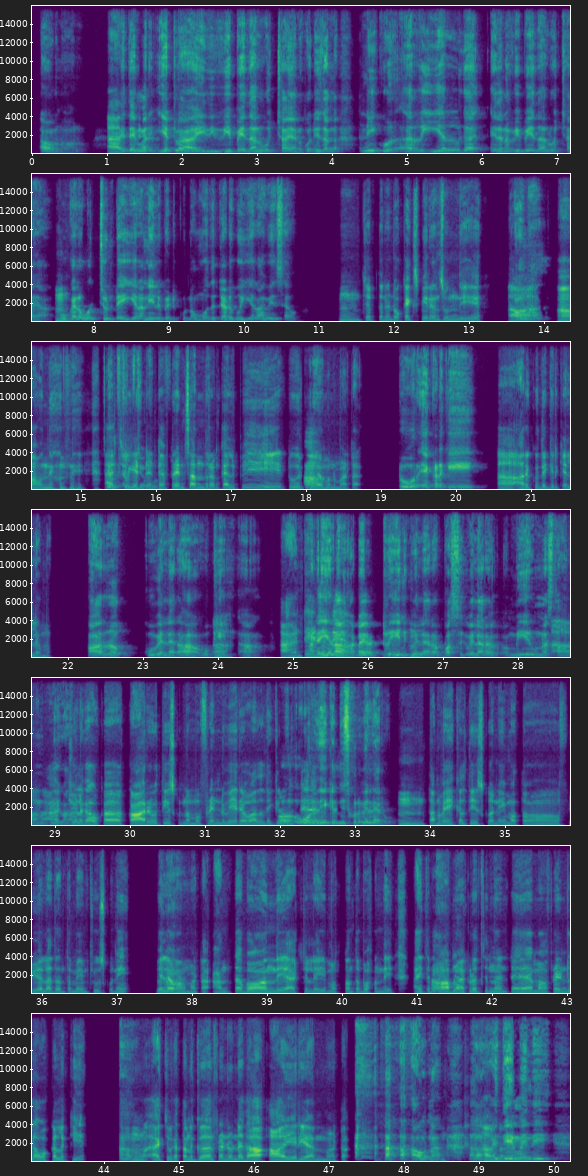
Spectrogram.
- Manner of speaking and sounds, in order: in English: "రియల్‌గా"; in English: "ఎక్స్‌పీరియన్స్"; laughing while speaking: "ఉంది. ఉంది"; in English: "యాక్చువల్‌గా"; in English: "ఫ్రెండ్స్"; in English: "టూర్"; in English: "ట్రైన్‌కి"; in English: "యాక్చువల్‌గా"; in English: "ఫ్రెండ్"; in English: "ఓన్ వెహికల్"; in English: "వెహికల్"; in English: "ఫ్యూయల్"; other background noise; in English: "యాక్చువల్‌లీ"; giggle; in English: "ప్రాబ్లమ్"; in English: "ఫ్రెండ్‌లో"; in English: "యాక్చువల్‌గా"; in English: "గర్ల్ ఫ్రెండ్"; chuckle; in English: "ఏరియా"; giggle
- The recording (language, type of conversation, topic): Telugu, podcast, మధ్యలో విభేదాలున్నప్పుడు నమ్మకం నిలబెట్టుకోవడానికి మొదటి అడుగు ఏమిటి?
